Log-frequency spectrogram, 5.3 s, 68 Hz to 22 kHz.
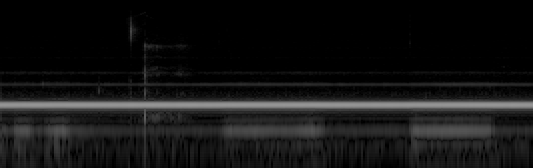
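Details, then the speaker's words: Telefunken Gavotte 55 tube radio after recapping, during an amplifier test: a steady, pure mid-pitched test tone with no low drone beneath it; the hum is gone, traced to a dirty tube socket needing cleaning. "anyway that's progress so far okay watch this if you can hear the hum gone"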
